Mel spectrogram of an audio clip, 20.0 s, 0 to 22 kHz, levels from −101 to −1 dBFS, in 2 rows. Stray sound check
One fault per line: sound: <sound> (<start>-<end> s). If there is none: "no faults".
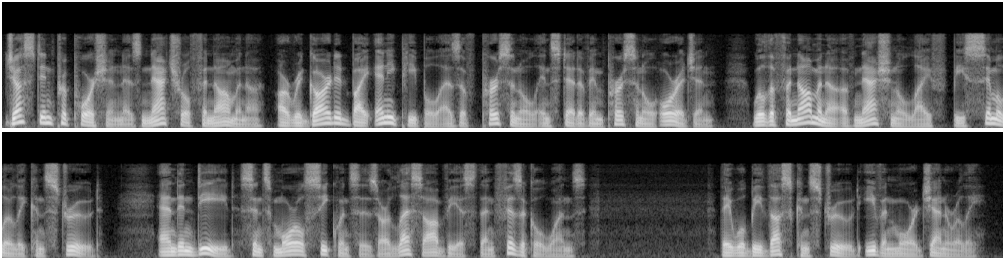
no faults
